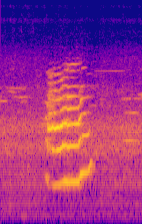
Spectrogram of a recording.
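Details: Indoor pet cat, a playful young male, gives a single clear meow about half a second long, slightly rising then falling, with strong layered harmonics; quiet room background and a person talking softly in Tamil nearby.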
